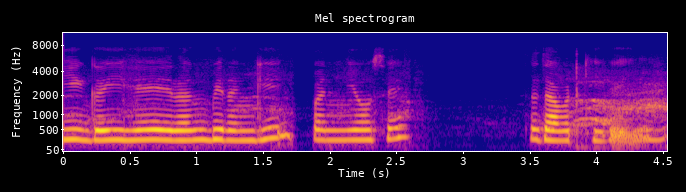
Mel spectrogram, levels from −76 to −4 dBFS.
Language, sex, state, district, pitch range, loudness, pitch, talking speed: Hindi, female, Chhattisgarh, Bilaspur, 240-255 Hz, -18 LUFS, 245 Hz, 130 wpm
